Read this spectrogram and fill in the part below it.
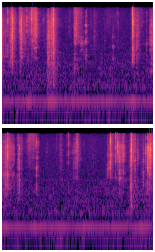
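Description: A plastic sleeve crinkles as it is peeled away.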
